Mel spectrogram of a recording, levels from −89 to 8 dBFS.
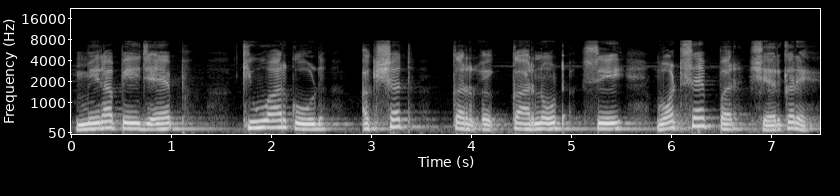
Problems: none marked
